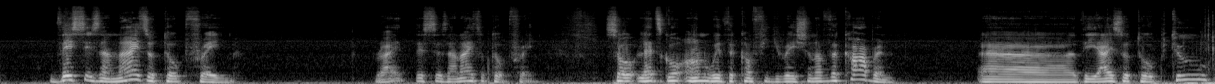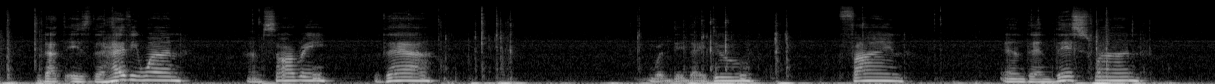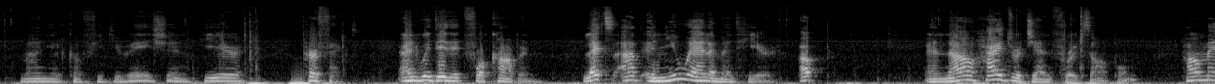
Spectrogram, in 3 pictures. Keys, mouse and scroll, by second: 6.6 click, 11.1 click, 13.2 click, 14.7 click, 16.2 click, 21.5 click, 22.5 click, 24.3 click, 25.8 click, 32.1 click, 33.6 click.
